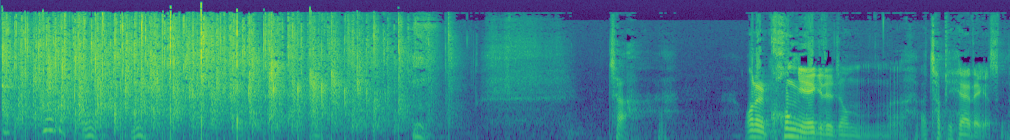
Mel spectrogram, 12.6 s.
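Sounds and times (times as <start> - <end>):
audience applause: 0.0 - 5.8
speech: 0.6 - 2.0, 7.7 - 8.0, 9.4 - 12.6.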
